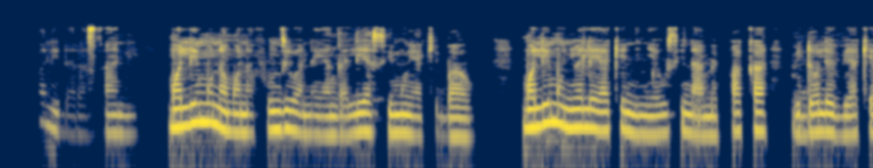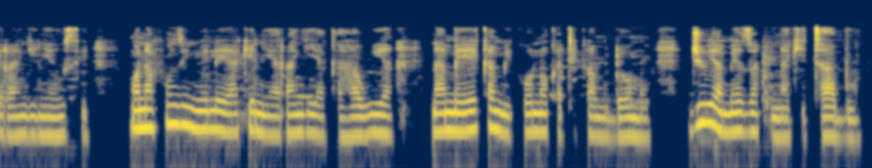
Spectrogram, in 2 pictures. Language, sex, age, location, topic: Swahili, female, 25-35, Nairobi, education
